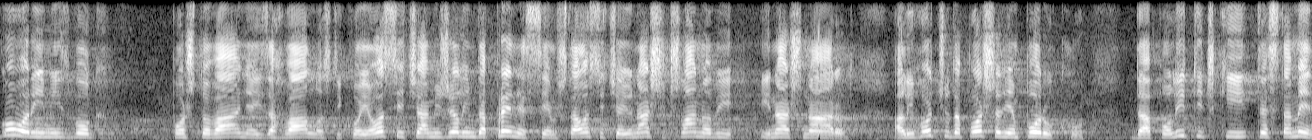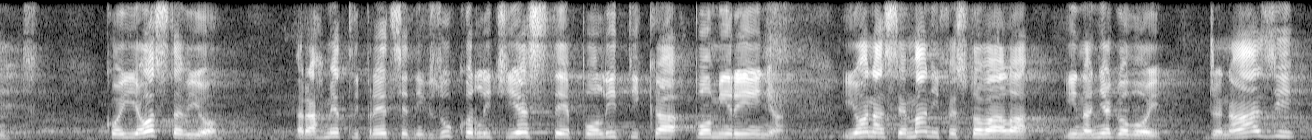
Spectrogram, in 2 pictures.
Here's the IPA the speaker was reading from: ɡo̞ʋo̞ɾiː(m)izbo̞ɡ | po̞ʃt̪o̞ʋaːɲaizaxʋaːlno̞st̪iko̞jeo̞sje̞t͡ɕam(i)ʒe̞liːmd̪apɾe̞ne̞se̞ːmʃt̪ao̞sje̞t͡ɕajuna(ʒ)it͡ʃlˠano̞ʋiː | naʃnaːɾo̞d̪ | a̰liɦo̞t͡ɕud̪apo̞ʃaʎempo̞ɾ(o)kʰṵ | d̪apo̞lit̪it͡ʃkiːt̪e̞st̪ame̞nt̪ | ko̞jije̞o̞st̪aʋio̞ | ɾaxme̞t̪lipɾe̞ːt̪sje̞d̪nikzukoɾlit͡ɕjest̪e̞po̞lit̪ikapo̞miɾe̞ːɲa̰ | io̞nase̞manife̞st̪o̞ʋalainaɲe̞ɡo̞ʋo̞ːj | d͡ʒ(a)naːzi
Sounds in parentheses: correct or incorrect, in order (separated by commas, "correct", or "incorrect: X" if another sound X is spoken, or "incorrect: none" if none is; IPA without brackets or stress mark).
correct, correct, incorrect: ʃ, incorrect: u, incorrect: e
